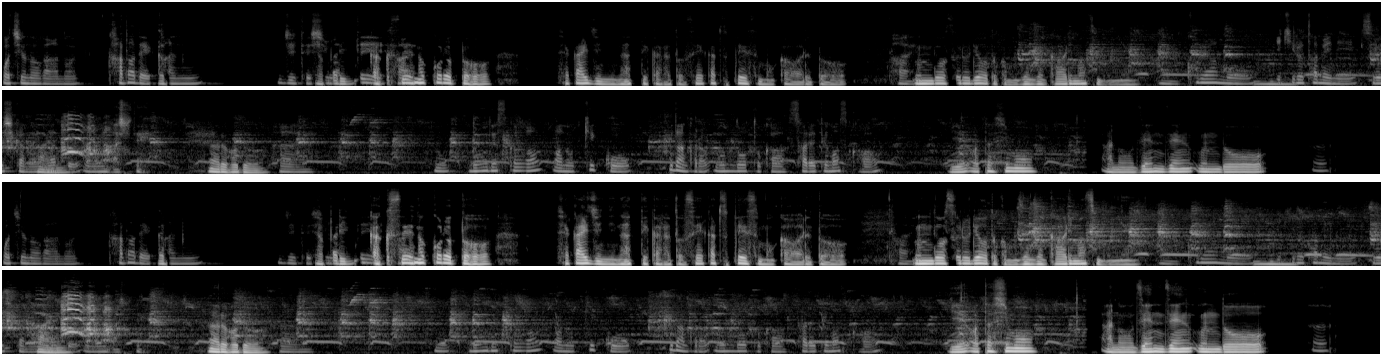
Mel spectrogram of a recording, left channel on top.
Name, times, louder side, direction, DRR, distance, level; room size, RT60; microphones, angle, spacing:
voice 1, 0.0-0.8 1.1-2.0 2.8-4.1 8.9-9.2 11.5-15.3 15.6-15.9 16.5-17.4 18.1-20.1 20.4-22.6, left 3 dB, 65° left, 1.1 m, -38 dB
voice 2, 3.1-5.1 5.6-8.4 9.1-11.4 12.5-12.9 14.1-14.4 15.8-16.4 23.3-24.1 24.8-26.4 26.9-27.0, right 6 dB, 85° right, 0.5 m, -22 dB
Fowl, 9.8-24.6, right 7 dB, 65° right, 2.1 m, -36 dB
head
